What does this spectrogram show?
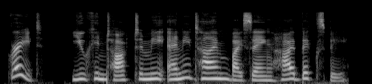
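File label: wake up succeed, American English; Bixby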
